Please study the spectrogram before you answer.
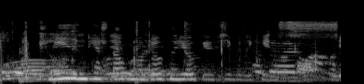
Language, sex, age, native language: Icelandic, female, 15, Icelandic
